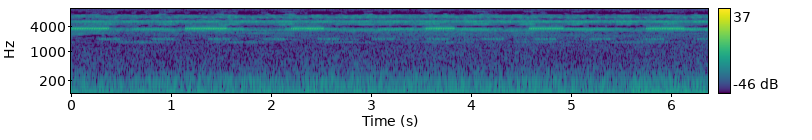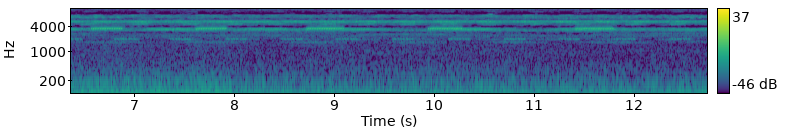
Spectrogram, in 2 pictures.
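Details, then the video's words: Evening in a peaceful park, crickets keep up dense high-pitched chirping, with short louder pulses repeating about once a second above a continuous shimmering insect drone; low background rumble stays faint. "Cricket Sounds in a Peaceful Park | Evening Ambience"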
